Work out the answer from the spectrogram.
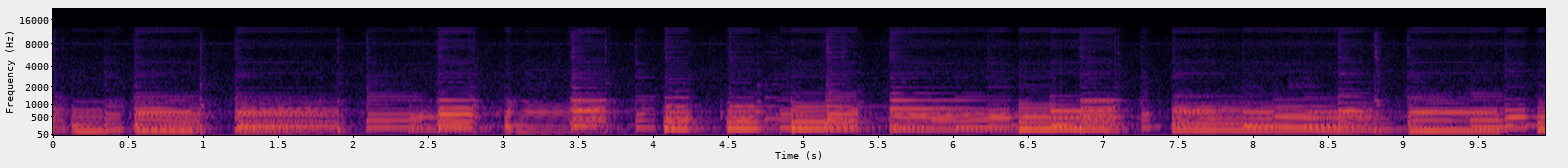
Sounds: Musical instrument, Music, Guitar

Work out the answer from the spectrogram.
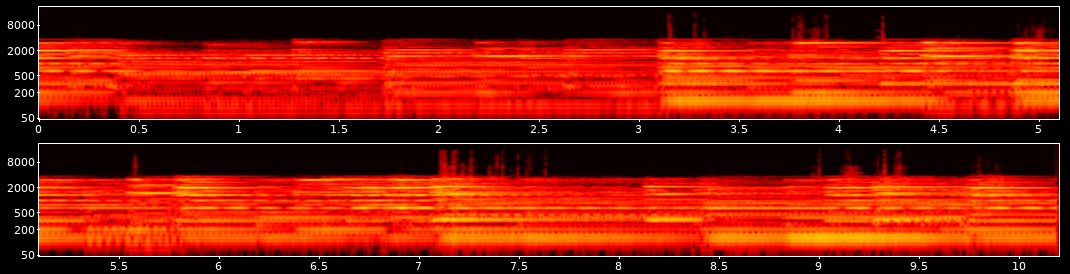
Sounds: Piano, playing piano, Keyboard (musical), Electric piano

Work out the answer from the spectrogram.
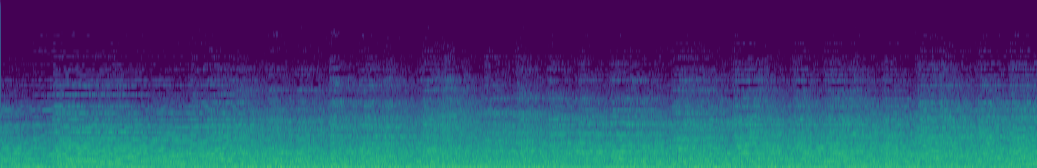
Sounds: Hammond organ, Organ

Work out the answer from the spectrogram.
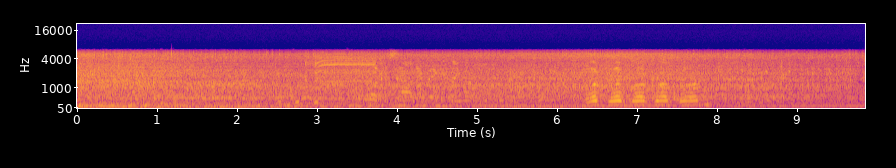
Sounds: Speech

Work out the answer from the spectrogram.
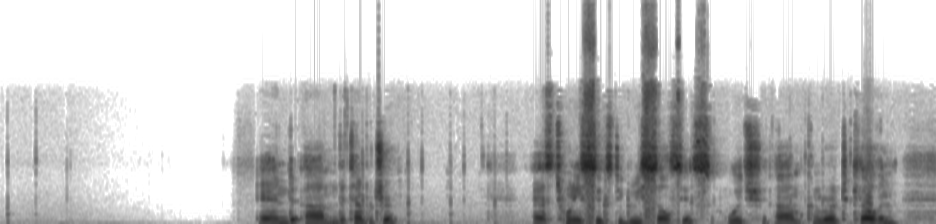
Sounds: Clicking, Speech

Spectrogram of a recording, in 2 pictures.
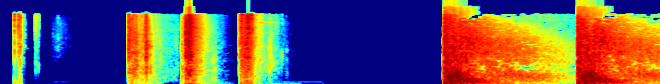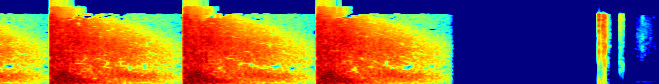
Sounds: swoosh

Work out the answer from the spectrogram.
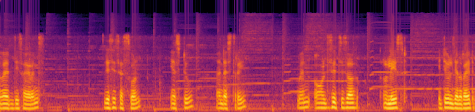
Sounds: Music, Speech

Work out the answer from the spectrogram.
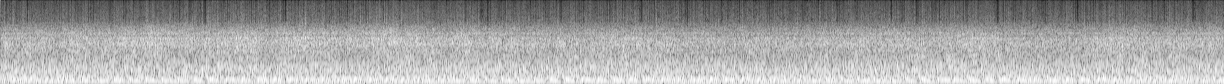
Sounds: Train

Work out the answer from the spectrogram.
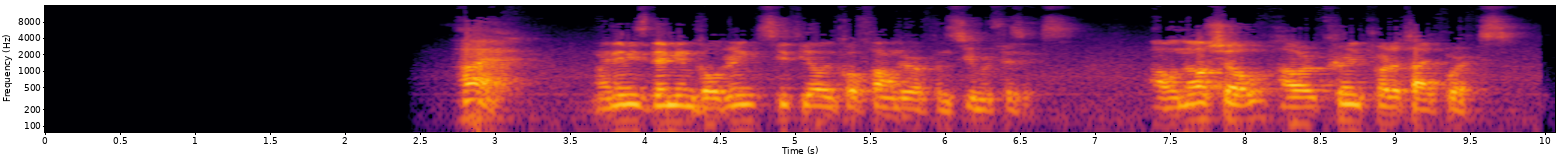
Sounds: inside a small room, Speech

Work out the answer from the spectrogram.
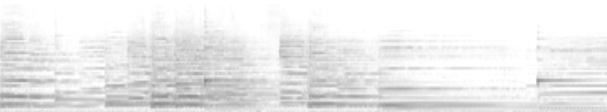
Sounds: Violin, Bowed string instrument

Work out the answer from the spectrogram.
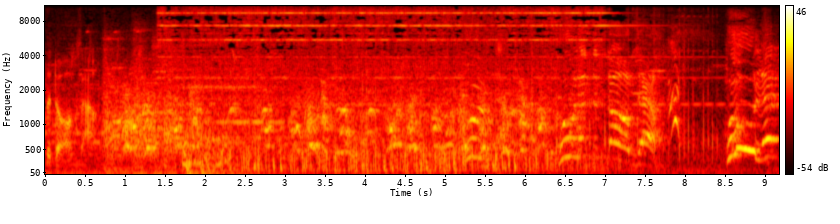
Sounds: Animal, Dog, Domestic animals

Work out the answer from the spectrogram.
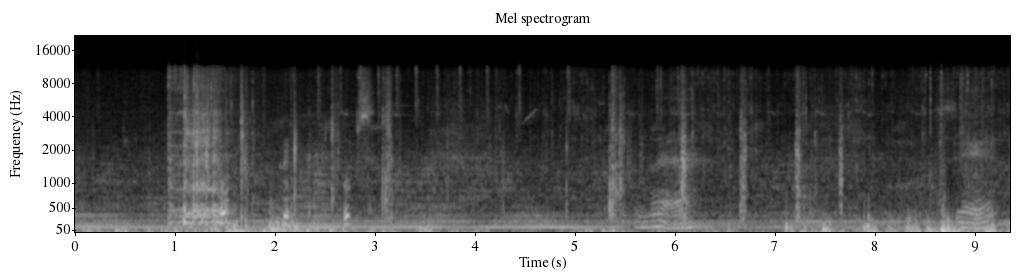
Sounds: Speech

